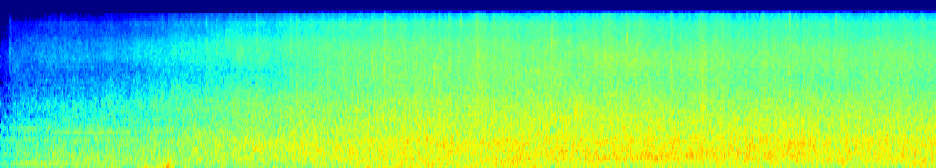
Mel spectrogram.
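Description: A water wheel that generates electricity churns in rushing water, a dense, steady roar that swells over the first few seconds and then holds loud, with a faint low knock early on and no voices.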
